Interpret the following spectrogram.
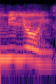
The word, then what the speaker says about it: milhões: Ô, Nicolas, qual que é a sílaba mais forte em milhões? Não é a última, onde tem o acento? Se a última sílaba é a mais forte, então vai ser o quê? Oxítona.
